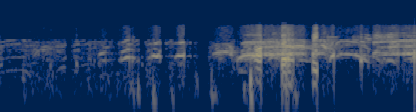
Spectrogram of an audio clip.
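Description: Several voices shouting at once: faint talk at first, then from about halfway in a louder cluster of overlapping, drawn-out yells and calls from players and onlookers as a tackle is made.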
